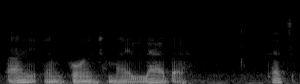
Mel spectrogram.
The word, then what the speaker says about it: leaba: And I am going to my leaba.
